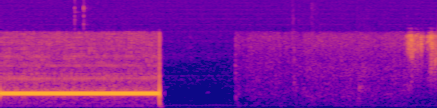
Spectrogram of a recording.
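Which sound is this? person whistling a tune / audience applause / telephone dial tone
telephone dial tone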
